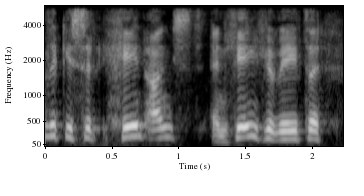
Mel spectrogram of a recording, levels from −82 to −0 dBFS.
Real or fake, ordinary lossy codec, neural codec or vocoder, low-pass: fake; none; codec, 16 kHz, 2 kbps, FunCodec, trained on LibriTTS, 25 frames a second; 5.4 kHz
